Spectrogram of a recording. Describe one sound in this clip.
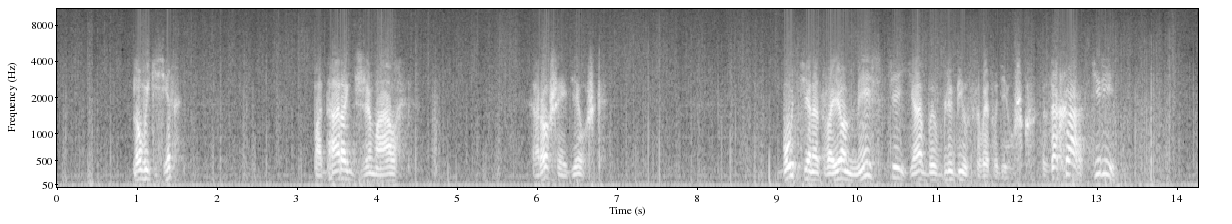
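A man talks cheerfully, close by.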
